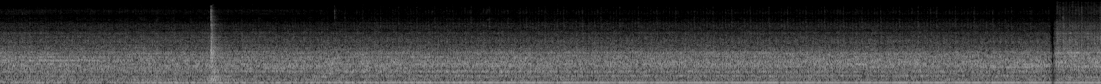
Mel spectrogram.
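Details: Toyota Land Cruiser 80 series after distributor O-ring replacement and tune-up: low, smooth, even rumble with steady beat, no misses or knocks; normal idle.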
